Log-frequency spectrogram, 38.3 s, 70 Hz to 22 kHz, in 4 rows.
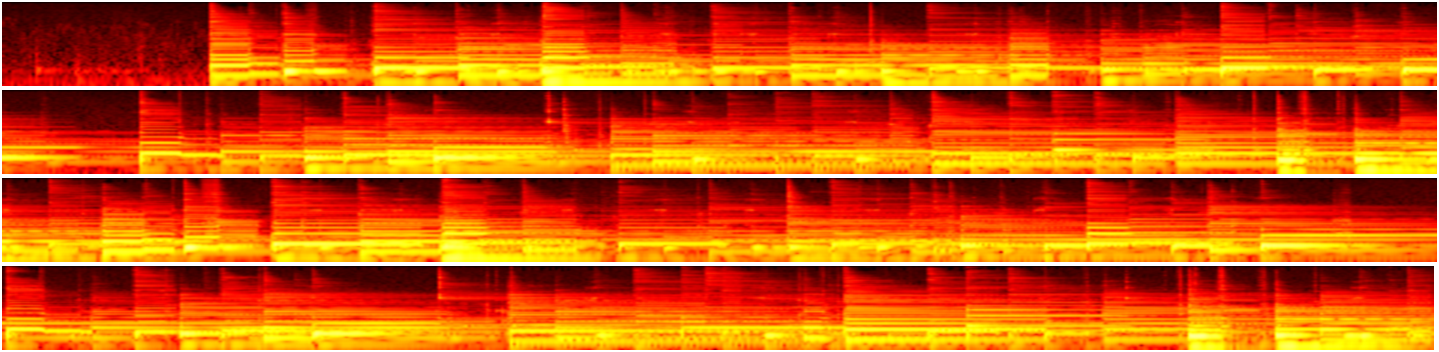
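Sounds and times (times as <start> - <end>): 
handmade mini grand symphony acoustic guitar: 0.0 - 38.2.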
